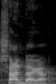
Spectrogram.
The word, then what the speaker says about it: Scheinberger: Yeah, that's super perfect. Scheinberger. Yep.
